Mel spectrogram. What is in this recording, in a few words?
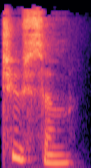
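"twosome", English, British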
